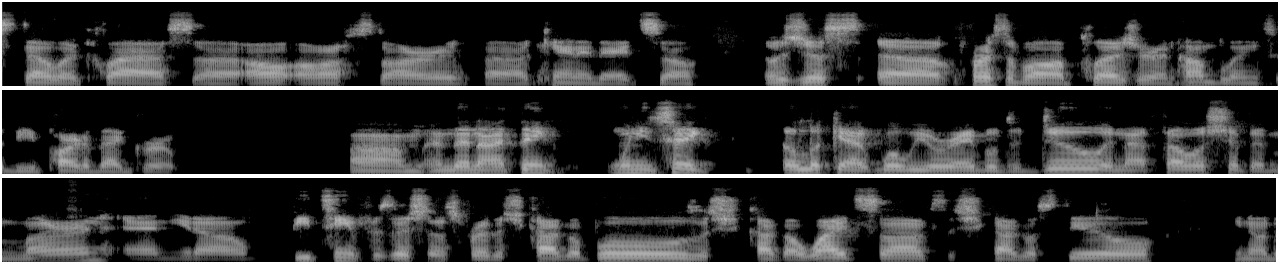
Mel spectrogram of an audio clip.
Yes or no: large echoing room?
no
